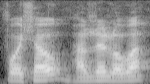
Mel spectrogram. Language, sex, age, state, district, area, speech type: Assamese, male, 60+, Assam, Sivasagar, rural, spontaneous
